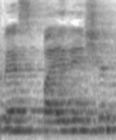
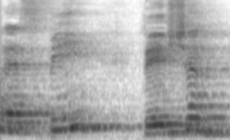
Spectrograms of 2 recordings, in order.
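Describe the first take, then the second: First: ਰੈਸਪਾਇਰੇਸ਼ਨ said as res-pie-ray-shun; respiration with eye. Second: ਰੈਸਪੀਰੇਸ਼ਨ said slowly as res-pee-ray-shun; respiration with ee. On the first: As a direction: say ਰੈਸਪਾਇਰੇਸ਼ਨ with an eye sound in the middle. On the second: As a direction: spell out ਰੈਸਪੀਰੇਸ਼ਨ with an ee sound, slowly. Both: Shown as a demonstration. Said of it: "ਕਈ ਲੋਕ ਇਹਨੂੰ ਰੈਸਪਾਇਰੇਸ਼ਨ ਵੀ ਬੋਲਦੇ ਆ".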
